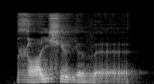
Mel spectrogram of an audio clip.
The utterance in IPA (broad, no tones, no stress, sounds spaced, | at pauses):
ɣ ɑ j xʲ ə̃ j ɘ β ɛ̰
